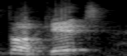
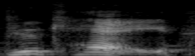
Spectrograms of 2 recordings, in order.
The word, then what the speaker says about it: Bucket: sag uh is Gator the daughter of Mrs bucket it's bouquet it's bouquet good reference there please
